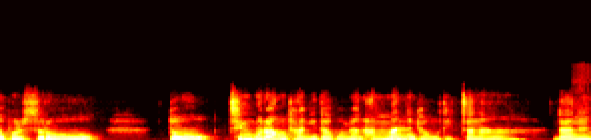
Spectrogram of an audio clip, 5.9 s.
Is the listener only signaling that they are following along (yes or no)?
yes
